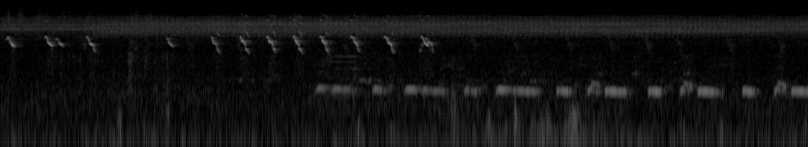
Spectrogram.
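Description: Australorp chicks peeping, a quick run of high, falling peeps about two a second through the first half. From about five seconds in, the mother hen's low, even clucks join in, about two a second.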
